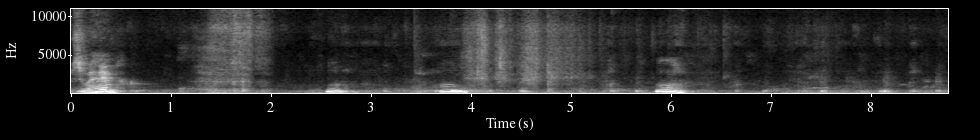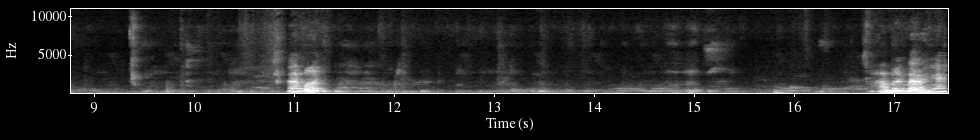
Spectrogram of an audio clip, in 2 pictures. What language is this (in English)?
Indonesian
